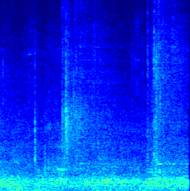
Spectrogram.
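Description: Murmuring voices in a large fencing hall, with a few short, sharp swishing clicks. The sharpest comes just under a second in.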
